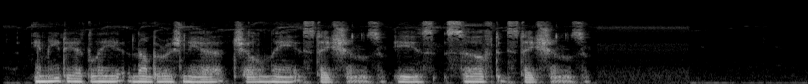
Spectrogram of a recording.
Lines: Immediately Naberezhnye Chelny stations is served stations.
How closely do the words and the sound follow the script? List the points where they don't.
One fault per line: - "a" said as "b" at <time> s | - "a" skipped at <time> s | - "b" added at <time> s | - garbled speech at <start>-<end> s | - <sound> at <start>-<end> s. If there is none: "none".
none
